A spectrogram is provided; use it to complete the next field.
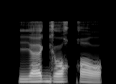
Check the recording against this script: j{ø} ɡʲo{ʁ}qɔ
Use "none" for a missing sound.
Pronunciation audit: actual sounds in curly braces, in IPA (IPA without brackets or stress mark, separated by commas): ɛ, ʁ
